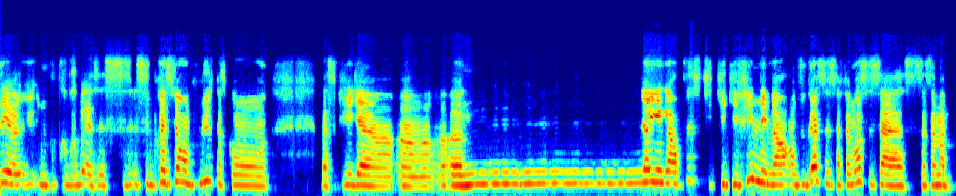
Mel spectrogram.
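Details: Stuttering in a person who stutters, heard during a semi-final speech rehearsal, with sound and word repetitions: stuttering.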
